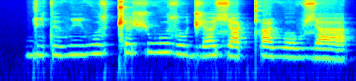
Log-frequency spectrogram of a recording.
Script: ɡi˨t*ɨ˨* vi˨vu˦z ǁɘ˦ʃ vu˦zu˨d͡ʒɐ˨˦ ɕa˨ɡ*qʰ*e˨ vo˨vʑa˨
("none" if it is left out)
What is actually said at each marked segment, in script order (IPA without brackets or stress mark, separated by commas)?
ɨ˨, qʰ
